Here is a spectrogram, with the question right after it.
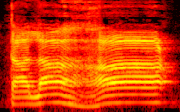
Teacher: ہا کے اوپر صفت ہمس بھی ہے، یعنی کہ یہ سانس جاری کریں گے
